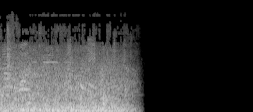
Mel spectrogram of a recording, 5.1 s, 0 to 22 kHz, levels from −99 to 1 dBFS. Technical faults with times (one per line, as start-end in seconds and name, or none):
none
